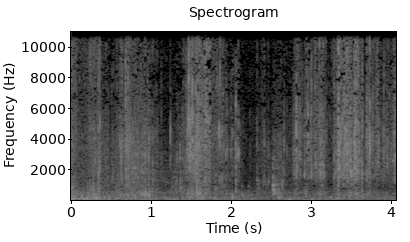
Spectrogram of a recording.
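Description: Crinkling and rustling as package wrapping is torn open, steady bursts of crackly plastic noise lasting several seconds with no one speaking.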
